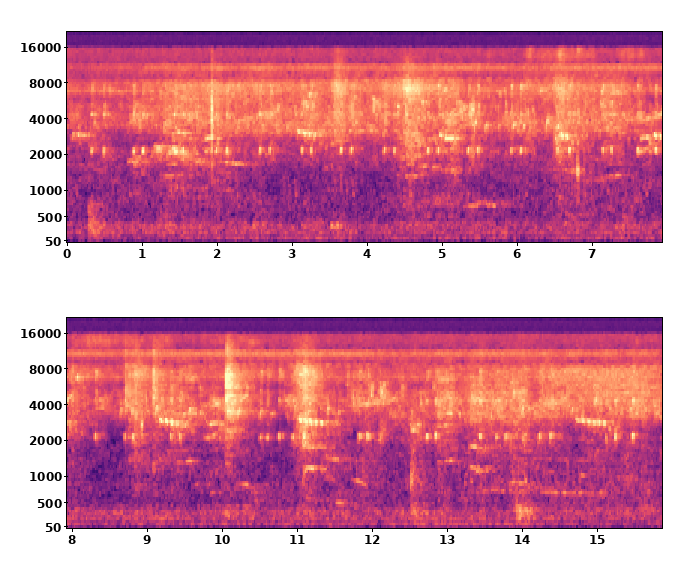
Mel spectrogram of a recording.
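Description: Faint outdoor ambience: scattered short bird chirps and calls over a low steady background hum.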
